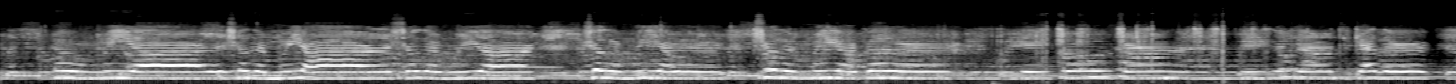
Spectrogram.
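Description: A young girl singing a pop song over backing music, her voice sliding up and down in pitch and holding notes.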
